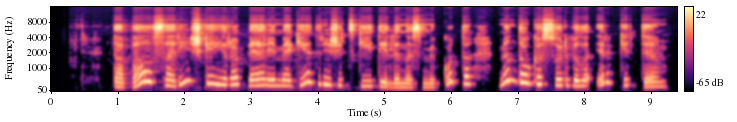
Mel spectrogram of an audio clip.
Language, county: Lithuanian, Marijampolė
